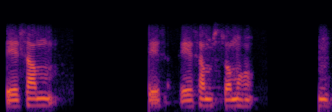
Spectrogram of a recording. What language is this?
Sanskrit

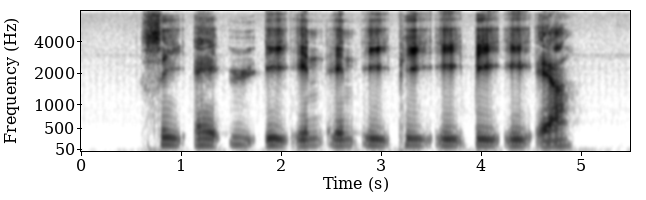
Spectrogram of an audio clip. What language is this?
Danish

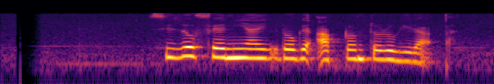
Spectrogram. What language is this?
Bangla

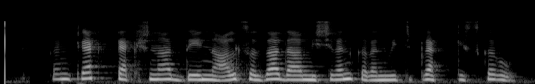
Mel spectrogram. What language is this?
Punjabi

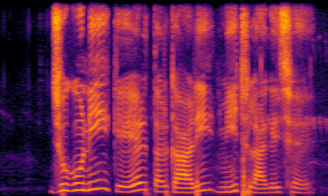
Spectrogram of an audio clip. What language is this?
Maithili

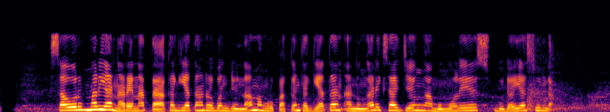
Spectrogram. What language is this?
Sundanese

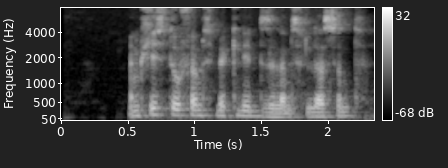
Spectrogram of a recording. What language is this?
Kabyle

